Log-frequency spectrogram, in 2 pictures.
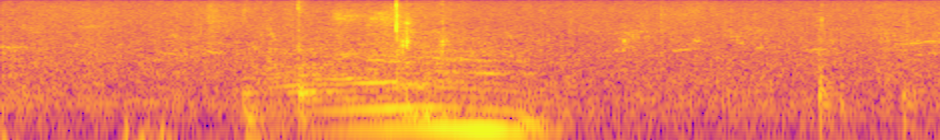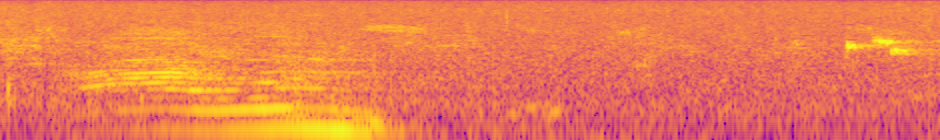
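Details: Wild male tiger calling for a mate in Ranthambore National Park: two resonant, groaning roars about four seconds apart, each swelling then sinking in pitch, with faint rustles and a distant bird call late on.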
